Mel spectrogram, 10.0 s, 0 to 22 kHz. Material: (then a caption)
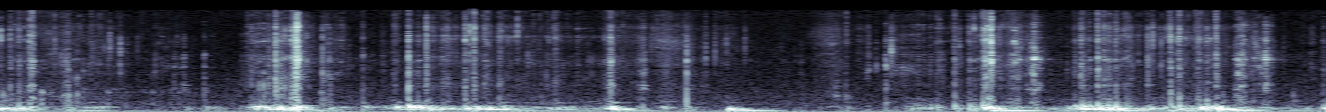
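Soap. A box-cutter blade scrapes and shaves an oval, solid yellow bar of dry soap. Crisp, papery scraping strokes come in irregular bursts with bright edges, over a soft low rumble, with louder passes around the 2-second and 7 to 8-second marks.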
